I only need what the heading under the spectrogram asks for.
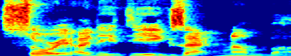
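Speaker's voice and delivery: put-on very aggressive voice. Retelling what the ticket guy said back to him, imitating a very aggressive reply. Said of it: "like very aggressively".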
